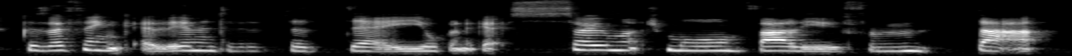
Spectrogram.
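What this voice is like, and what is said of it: British accent. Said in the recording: “if you hadn't guessed from the accent, from the UK”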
